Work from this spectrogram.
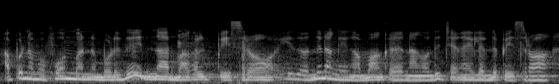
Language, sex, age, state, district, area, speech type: Tamil, female, 30-45, Tamil Nadu, Perambalur, rural, spontaneous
